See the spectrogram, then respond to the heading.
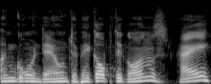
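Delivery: bad, hammed-up half Dublin, half Northern Irish accent. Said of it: "half Dublin and half from Northern Ireland".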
